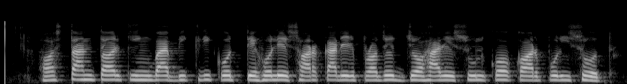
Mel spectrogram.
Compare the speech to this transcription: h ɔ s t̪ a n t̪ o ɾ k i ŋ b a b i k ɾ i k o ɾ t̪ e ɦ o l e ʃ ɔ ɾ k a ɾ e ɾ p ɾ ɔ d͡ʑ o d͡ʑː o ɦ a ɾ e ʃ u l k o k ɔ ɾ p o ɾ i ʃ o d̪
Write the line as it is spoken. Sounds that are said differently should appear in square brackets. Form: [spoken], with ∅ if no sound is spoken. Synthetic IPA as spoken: h ɔ s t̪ a n t̪ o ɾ k i ŋ b a b i k ɾ i k o ɾ t̪ e ɦ o l e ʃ ɔ ɾ k a ɾ e ɾ p ɾ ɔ d͡ʑ o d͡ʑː o ɦ a ɾ e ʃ u l k o k ɔ ɾ p o ɾ i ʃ o d̪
